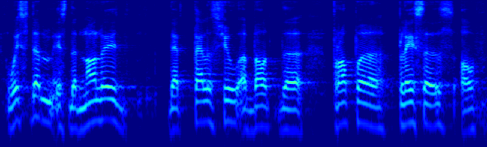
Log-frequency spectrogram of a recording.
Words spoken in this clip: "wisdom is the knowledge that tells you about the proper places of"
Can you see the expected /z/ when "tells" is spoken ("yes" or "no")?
no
